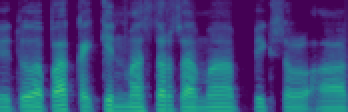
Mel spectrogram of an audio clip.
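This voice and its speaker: Against a quiet background, a man with an unremarkable speaking voice and fairly low pitch speaks fairly slowly and with fairly even intonation, the sound dry with no echo. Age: middle-aged. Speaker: webinar moderator, civil servant; webinar moderator. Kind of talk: casual webinar interview. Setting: video call. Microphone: headset.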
